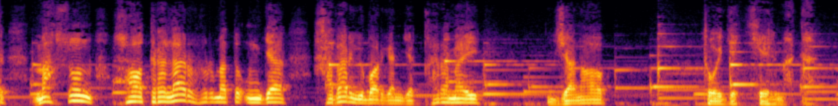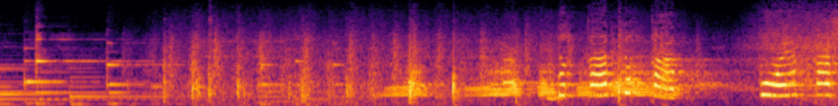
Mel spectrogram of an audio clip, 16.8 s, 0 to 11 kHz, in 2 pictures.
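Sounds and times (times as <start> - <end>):
speech: 0.0 - 4.9, 5.5 - 6.2, 7.0 - 8.1
train rattling on rails arriving at a station platform: 8.8 - 16.7.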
